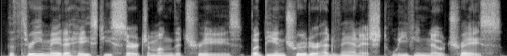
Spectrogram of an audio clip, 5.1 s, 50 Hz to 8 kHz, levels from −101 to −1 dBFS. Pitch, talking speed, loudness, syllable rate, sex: 105 Hz, 200 wpm, -18 LUFS, 5.2 syllables/s, male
